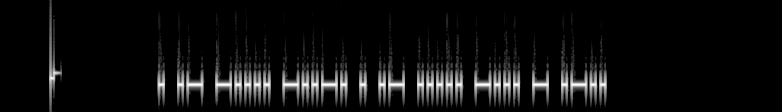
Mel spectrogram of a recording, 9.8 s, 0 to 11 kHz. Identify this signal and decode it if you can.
Morse code, heard as a keyed tone, about 20 wpm, 700 Hz. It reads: EA6/EA5BTL
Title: Difficult Call Signs 20wpm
